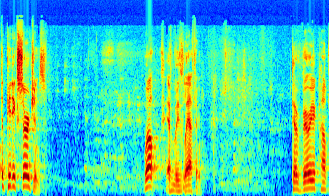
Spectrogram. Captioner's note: laugh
